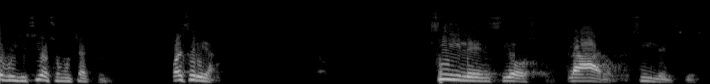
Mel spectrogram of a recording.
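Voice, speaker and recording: High-voiced man teaching vocabulary. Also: no echo, rough recording. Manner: repeats words, trailing off quieter, asks questions. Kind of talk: vocabulary lesson to students.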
